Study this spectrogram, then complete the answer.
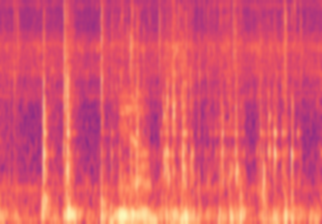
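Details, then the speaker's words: Aquarium overflow with main drain valve fully closed, standpipe alone draining the tank at full flow: loud, uneven gurgles and sloshing bursts of air and water. "so right now all we have draining this tank is this stand pip and you can see it and you can hear it gurgling"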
